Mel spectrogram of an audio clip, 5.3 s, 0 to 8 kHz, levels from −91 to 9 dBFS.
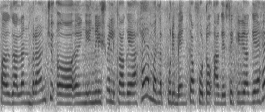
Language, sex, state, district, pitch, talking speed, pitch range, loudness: Hindi, female, Uttar Pradesh, Jalaun, 260 Hz, 225 wpm, 250-275 Hz, -12 LUFS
